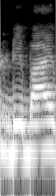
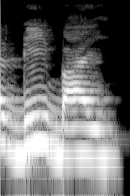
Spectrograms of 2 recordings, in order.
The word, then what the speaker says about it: Debye: जब मार्केट में ये आएगा ये डायपोल, तो उसको डीबाई बोलेंगे, क्या बोलेंगे, प्रैक्टिकल यूनिट इसका डीबाई। डीबाई का स्पेलिंग क्या है, DEBYE, DEBYE।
